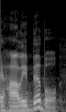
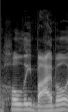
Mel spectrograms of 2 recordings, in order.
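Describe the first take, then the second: First: Holly Bibble said as HOL-ee BIB-bul, short o and short i; mispronounced Holy Bible. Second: Said in the usual way. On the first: Shown as a demonstration. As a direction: read Holly Bibble like a clumsy text-to-speech voice. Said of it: "instead of Holy Bible, it really would say Holly Bibble". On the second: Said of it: "it really would say Holly Bibble".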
